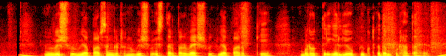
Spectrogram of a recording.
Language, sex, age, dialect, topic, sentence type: Hindi, male, 31-35, Hindustani Malvi Khadi Boli, banking, statement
